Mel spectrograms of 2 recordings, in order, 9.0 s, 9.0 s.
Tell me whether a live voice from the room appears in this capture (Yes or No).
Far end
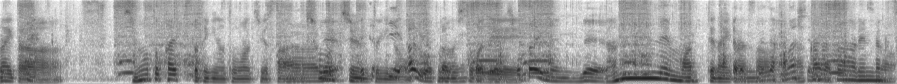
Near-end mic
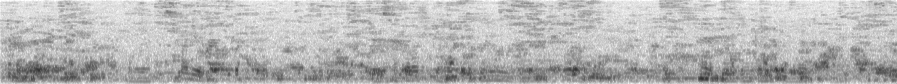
Yes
